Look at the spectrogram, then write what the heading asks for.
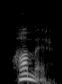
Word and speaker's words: hamer: Hammer. En vanuit die uitspraak van die woord is dit dus verstaanbaar dat sommige mense verwag die m verdubbel.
